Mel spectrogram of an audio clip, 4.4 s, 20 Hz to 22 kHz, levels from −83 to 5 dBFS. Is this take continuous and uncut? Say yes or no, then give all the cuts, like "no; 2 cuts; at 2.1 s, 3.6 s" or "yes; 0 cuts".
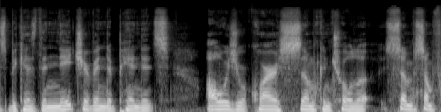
yes; 0 cuts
